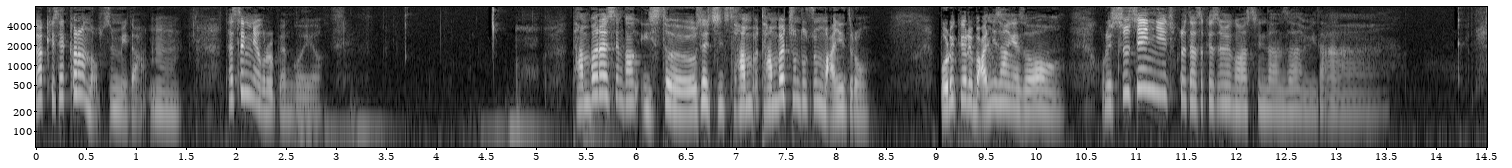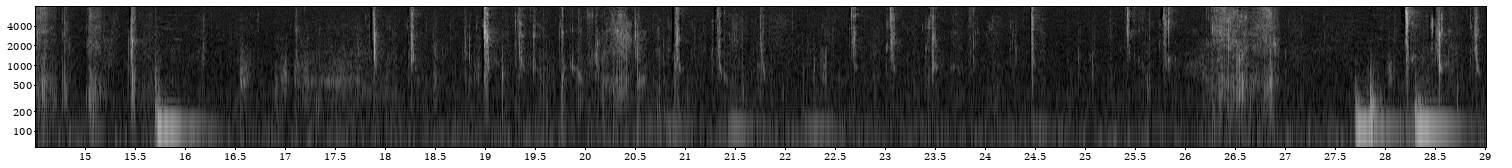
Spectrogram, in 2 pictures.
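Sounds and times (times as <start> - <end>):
dull bumps: 2.6 - 3.7, 4.4 - 5.9, 15.7 - 16.4, 27.7 - 29.0
person chewing and crunching: 16.9 - 27.0, 28.0 - 29.0.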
